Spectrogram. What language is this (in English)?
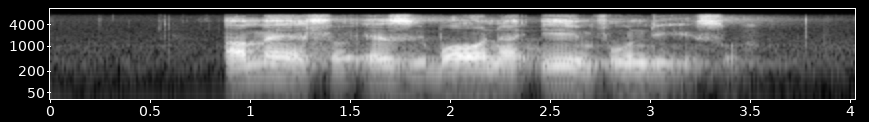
Xhosa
